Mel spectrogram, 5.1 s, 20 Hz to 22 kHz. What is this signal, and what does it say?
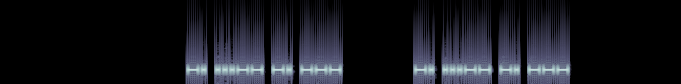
Morse code, heard as a keyed tone, about 47 wpm, 700 Hz. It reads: N3NO N3NO
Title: USA Call Signs - 4 Characters - Repeated 2x - 45wpm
